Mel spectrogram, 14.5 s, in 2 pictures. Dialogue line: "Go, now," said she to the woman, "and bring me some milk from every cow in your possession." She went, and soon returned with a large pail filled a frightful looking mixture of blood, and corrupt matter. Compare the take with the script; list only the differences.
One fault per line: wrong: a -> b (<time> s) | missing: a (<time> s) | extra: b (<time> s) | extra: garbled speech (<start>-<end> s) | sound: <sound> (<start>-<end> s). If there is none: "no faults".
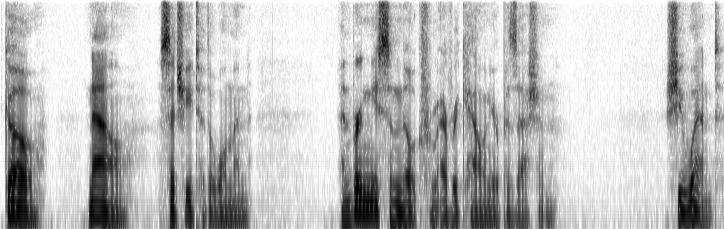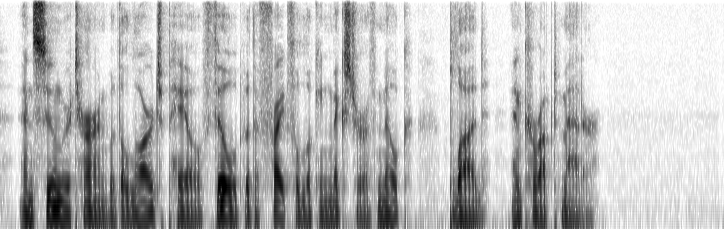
extra: with (9.7 s)
extra: milk (11.0 s)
